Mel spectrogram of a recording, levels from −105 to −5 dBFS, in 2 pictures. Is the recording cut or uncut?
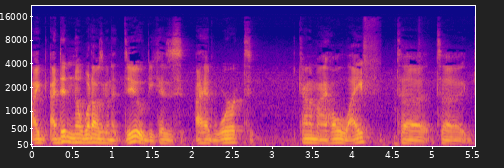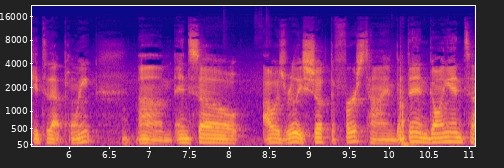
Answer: uncut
